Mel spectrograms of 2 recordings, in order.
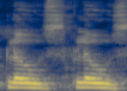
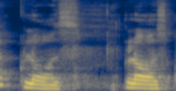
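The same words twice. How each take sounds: First: क्लोज repeated with a gliding "ou" vowel; O-U glide. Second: क्लॉज with one open "aw" vowel; open AW sound. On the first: Teacher repeats the first word, gliding क्लोज. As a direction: model क्लोज with the vowel sliding from O to U. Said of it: "ये औ sound है". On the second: Teacher gives the second word, open-vowelled क्लॉज. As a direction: model क्लॉज twice, vowel open without a glide. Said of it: "ओ sound है इसमें". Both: Shown as a demonstration.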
